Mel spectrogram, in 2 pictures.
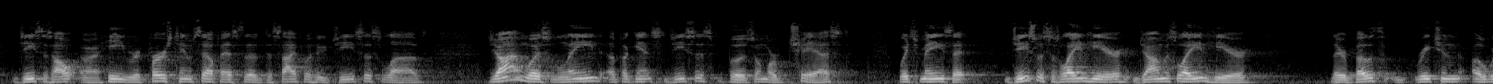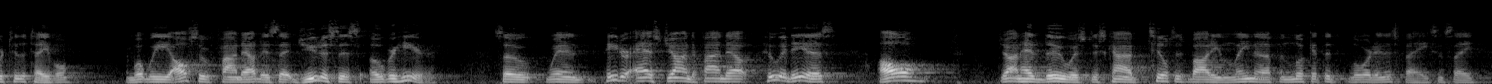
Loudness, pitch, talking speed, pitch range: -24 LUFS, 120 Hz, 175 wpm, 110-135 Hz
